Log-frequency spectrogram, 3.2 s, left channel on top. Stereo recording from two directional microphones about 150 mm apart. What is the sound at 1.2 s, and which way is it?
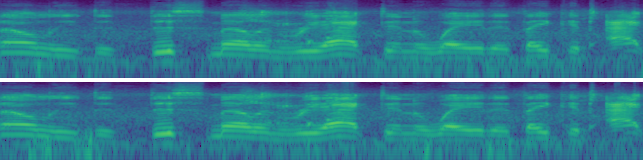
Speech, 15° right (ahead or behind).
